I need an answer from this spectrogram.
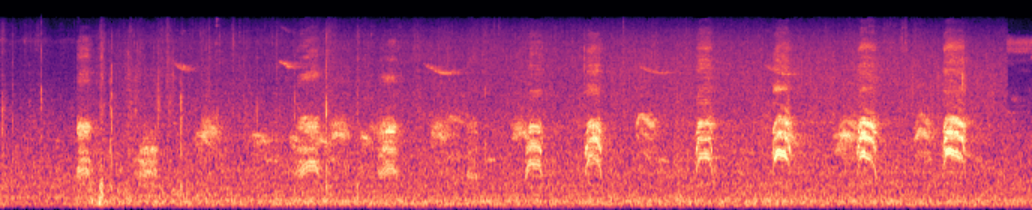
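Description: Birds calling: short harsh calls repeated about once a second, getting louder toward the end, with a few faint high whistled notes from smaller birds now and then.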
